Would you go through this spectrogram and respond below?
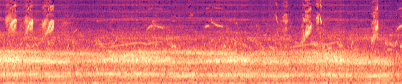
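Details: A troop of howler monkeys roars and howls near sundown in a steady, droning chorus, with birds chirping high above.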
